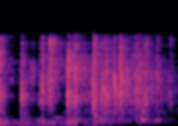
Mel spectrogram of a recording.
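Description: Congregation applauding: many overlapping hand claps, quite faint.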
